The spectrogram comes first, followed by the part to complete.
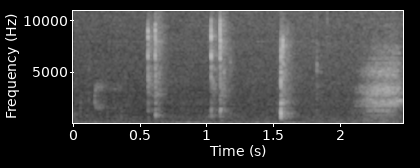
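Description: Three sharp clicks from a computer's input controls, about half a second apart, over a faint low hum.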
